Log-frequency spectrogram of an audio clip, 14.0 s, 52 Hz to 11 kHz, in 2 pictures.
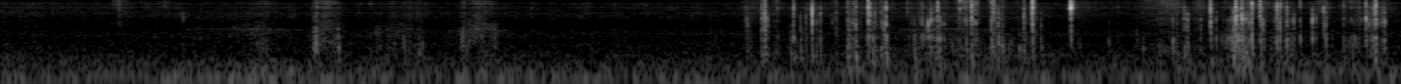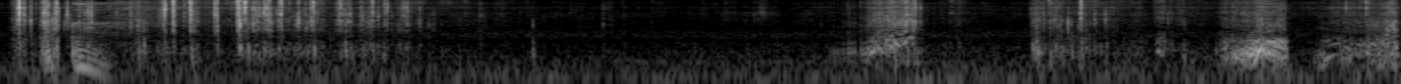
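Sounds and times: fabric backpack rustling: 10.6s - 14.0s
zipper being pulled open: 11.2s - 14.0s.

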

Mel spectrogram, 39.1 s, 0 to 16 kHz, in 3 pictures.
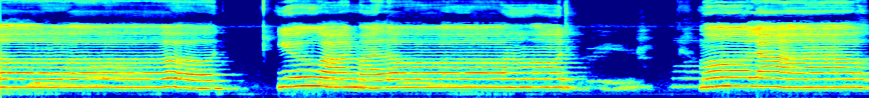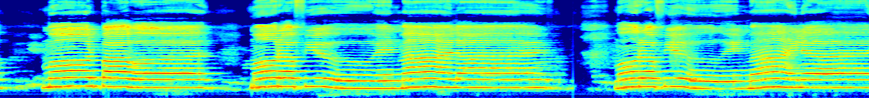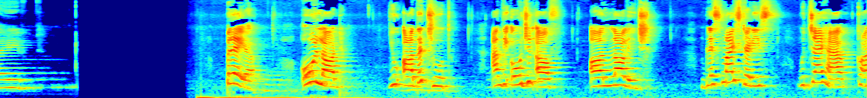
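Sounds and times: girl singing unaccompanied: 0.0s - 3.4s, 4.0s - 8.7s, 10.2s - 21.4s, 22.0s - 26.7s, 29.3s - 35.9s, 36.6s - 39.0s.

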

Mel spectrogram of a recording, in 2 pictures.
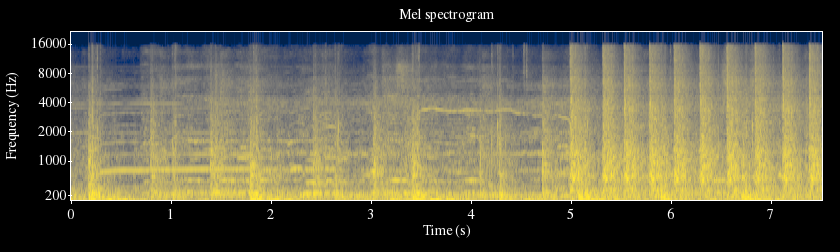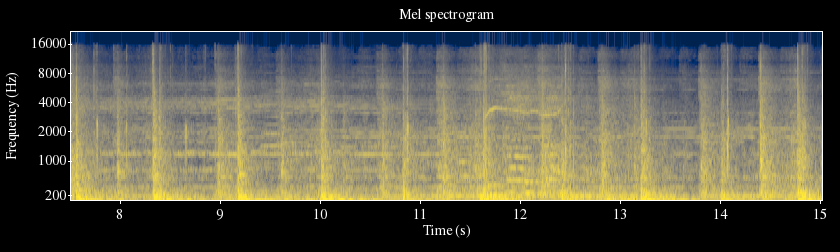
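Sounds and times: bass drum beats: 0.0s - 15.0s.

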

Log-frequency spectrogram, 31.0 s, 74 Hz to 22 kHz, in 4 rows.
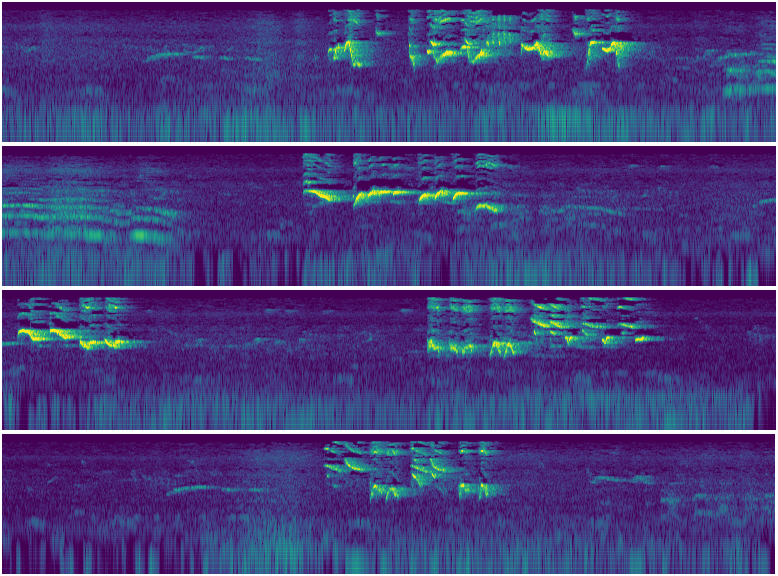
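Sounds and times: bird singing whistled notes: 10.8s - 12.8s, 26.5s - 28.2s.

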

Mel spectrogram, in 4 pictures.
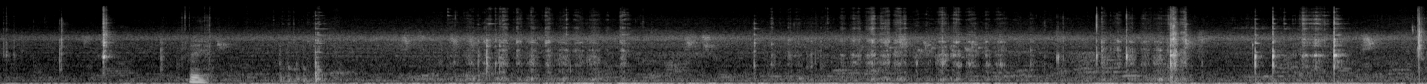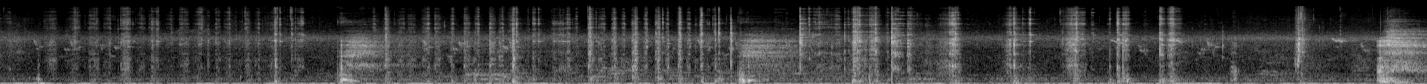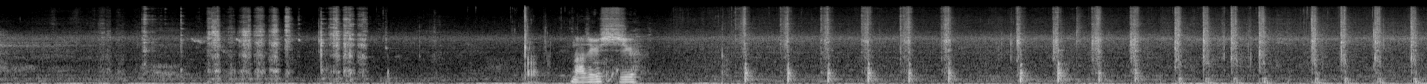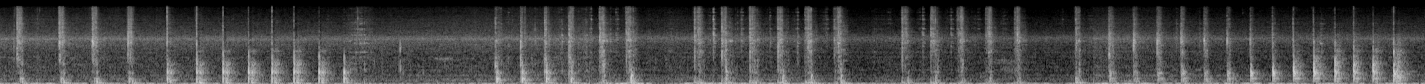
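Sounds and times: oyster shells rasping scrapes: 4.4s - 6.6s, 7.5s - 13.5s, 14.2s - 26.4s, 29.2s - 33.0s, 46.0s - 46.6s, 47.8s - 55.4s.

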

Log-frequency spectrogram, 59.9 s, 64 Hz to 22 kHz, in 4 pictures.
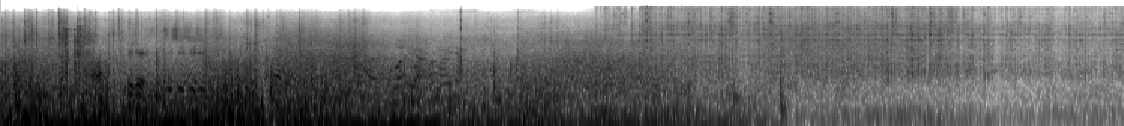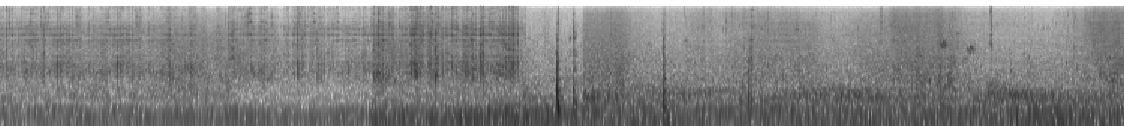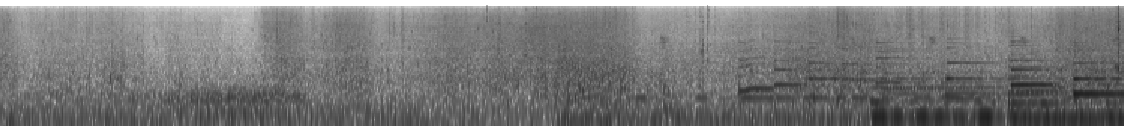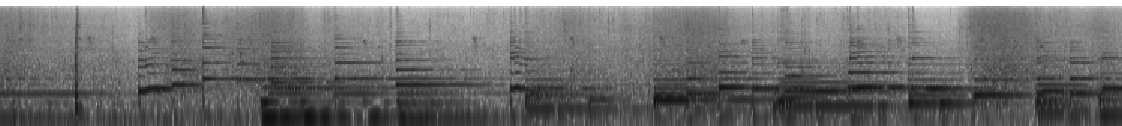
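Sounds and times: sea noise: 0.0s - 59.9s
wind: 0.0s - 59.9s
hand coffee grinder cranking: 8.0s - 22.1s, 40.3s - 50.5s.

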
